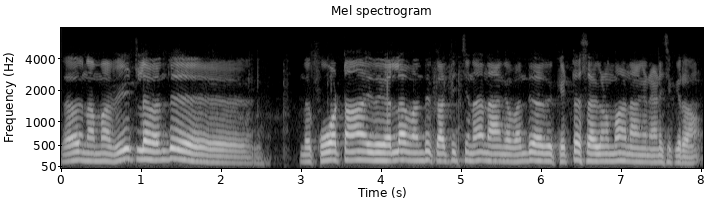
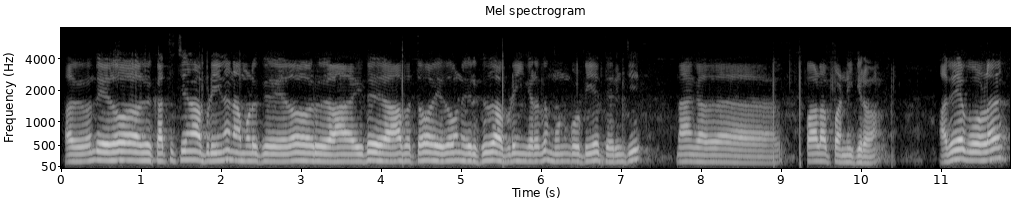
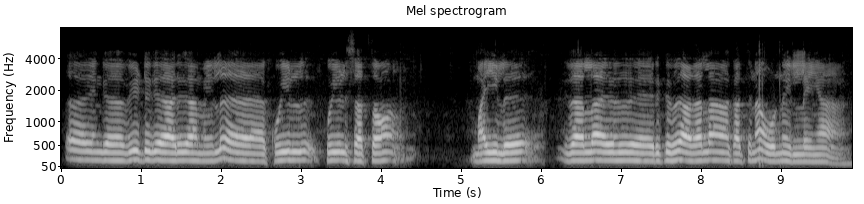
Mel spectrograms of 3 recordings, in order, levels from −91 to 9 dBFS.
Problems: none marked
